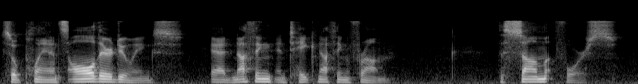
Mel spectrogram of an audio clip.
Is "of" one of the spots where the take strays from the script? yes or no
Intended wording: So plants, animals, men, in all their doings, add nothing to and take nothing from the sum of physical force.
yes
